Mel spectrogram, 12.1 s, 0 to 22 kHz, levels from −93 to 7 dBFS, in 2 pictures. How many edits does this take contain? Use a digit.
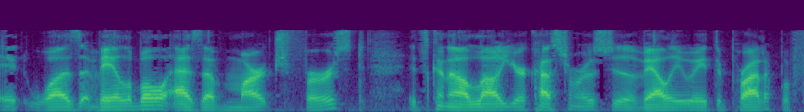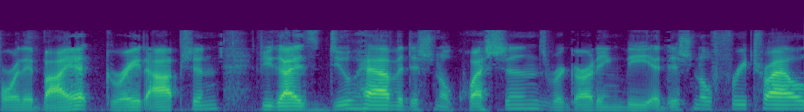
1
